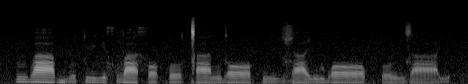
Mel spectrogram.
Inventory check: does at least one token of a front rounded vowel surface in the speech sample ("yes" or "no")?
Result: yes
